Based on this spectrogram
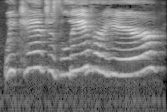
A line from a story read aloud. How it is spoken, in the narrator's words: Riley screamed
